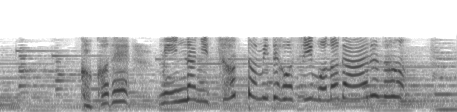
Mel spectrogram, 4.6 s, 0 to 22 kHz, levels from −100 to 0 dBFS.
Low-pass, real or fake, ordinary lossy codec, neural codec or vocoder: 5.4 kHz; real; AAC, 48 kbps; none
